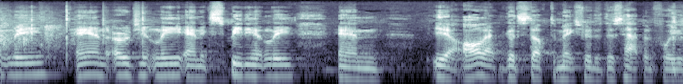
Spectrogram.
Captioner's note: applause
